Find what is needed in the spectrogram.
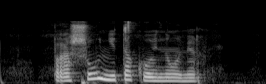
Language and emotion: Russian, neutral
